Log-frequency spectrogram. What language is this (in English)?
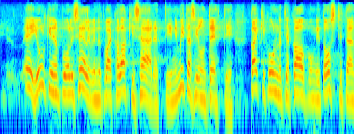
Finnish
